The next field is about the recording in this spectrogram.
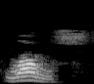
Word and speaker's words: ورش: بفتح الواو وسكون الراء، ورش.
